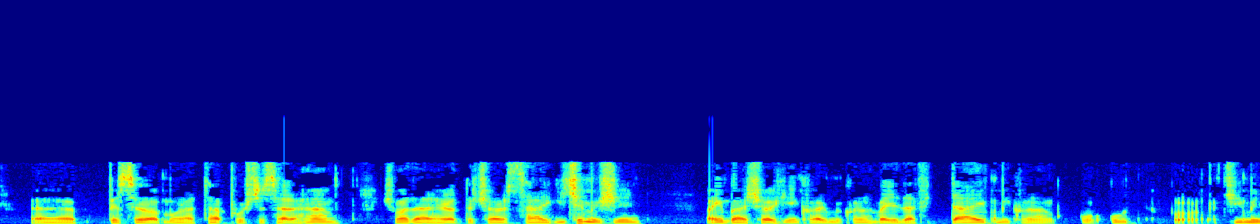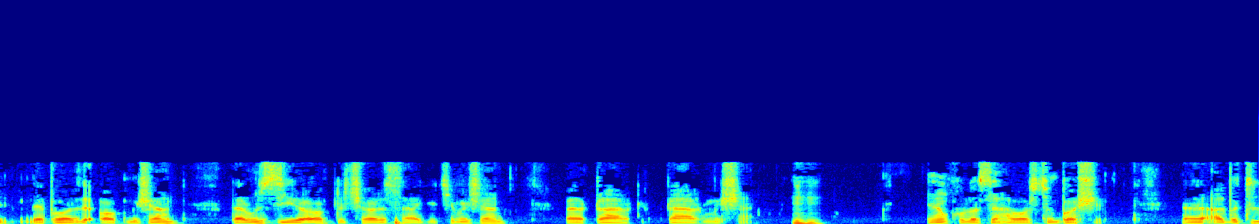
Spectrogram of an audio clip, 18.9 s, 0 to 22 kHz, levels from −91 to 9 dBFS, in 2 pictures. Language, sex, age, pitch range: English, male, 60-79, 90-110 Hz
